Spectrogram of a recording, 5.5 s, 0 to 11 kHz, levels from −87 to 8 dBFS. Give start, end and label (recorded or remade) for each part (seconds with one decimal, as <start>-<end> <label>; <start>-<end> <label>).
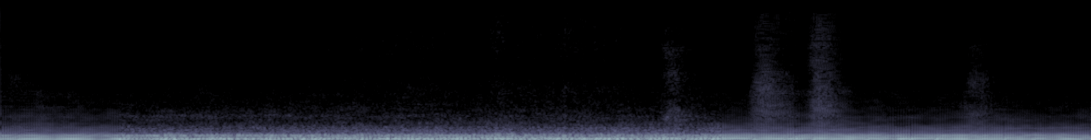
0.0-0.6 remade; 0.6-3.6 recorded; 3.6-5.5 remade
